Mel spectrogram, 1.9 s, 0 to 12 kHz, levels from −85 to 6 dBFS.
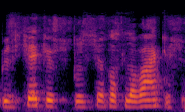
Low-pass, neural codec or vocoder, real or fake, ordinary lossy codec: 10.8 kHz; codec, 24 kHz, 1 kbps, SNAC; fake; AAC, 32 kbps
